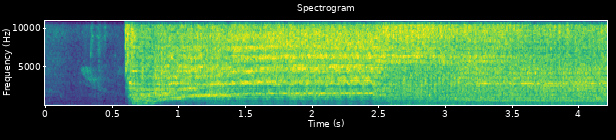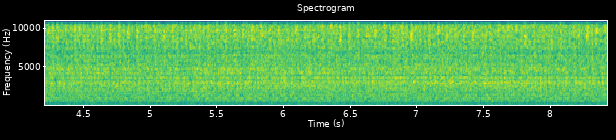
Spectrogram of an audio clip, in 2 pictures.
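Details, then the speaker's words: Coronado motorhome generator after installing replacement eBay control board and reconnecting the starter solenoid left unhooked from bypass mode: short crank, catches cleanly, settles into steady even drone without stumbling; generator fixed. "Woohoo! All right. Generator's fixed."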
